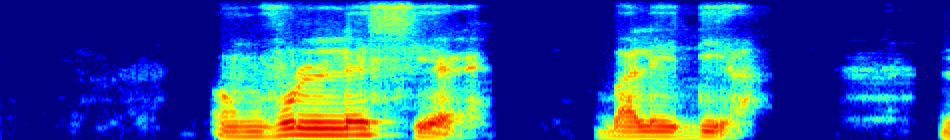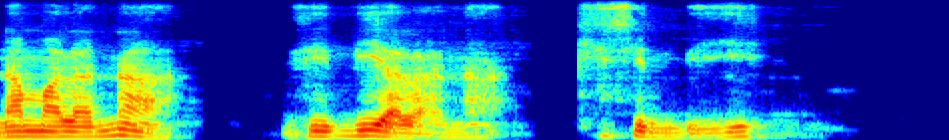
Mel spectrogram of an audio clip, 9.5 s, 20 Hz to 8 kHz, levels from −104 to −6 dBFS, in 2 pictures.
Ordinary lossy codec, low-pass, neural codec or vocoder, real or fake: Opus, 24 kbps; 7.2 kHz; none; real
